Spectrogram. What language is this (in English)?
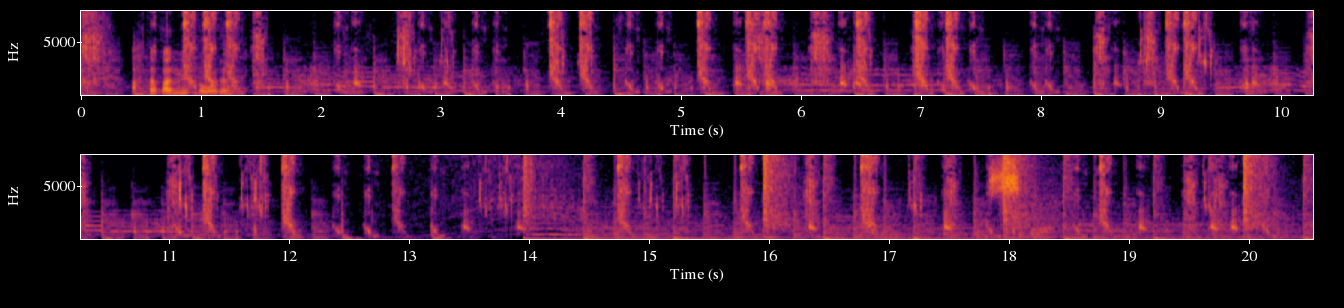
German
